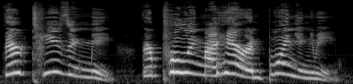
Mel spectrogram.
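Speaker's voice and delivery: high, distressed tattling; a teased girl complaining to her teacher; upset complaint. A narrator's reading. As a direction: whine it to the teacher.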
